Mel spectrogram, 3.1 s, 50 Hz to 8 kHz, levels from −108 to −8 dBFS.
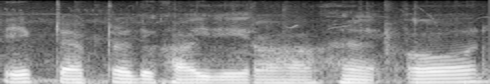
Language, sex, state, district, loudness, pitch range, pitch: Hindi, male, Madhya Pradesh, Katni, -15 LUFS, 110-130 Hz, 115 Hz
